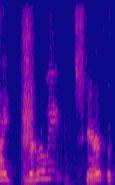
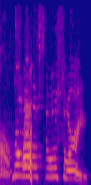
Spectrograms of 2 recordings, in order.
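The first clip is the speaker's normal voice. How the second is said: put-on very slow, drawn-out, raised drunken voice; 9 semitones higher, 7 dB louder than usual. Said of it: "and he was drunk".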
